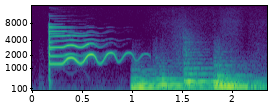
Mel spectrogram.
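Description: A comic sound effect: a sudden twanging 'boing' whose pitch wobbles fast up and down, dying away after about a second. Then low brass and bass notes of comedic background music come in.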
